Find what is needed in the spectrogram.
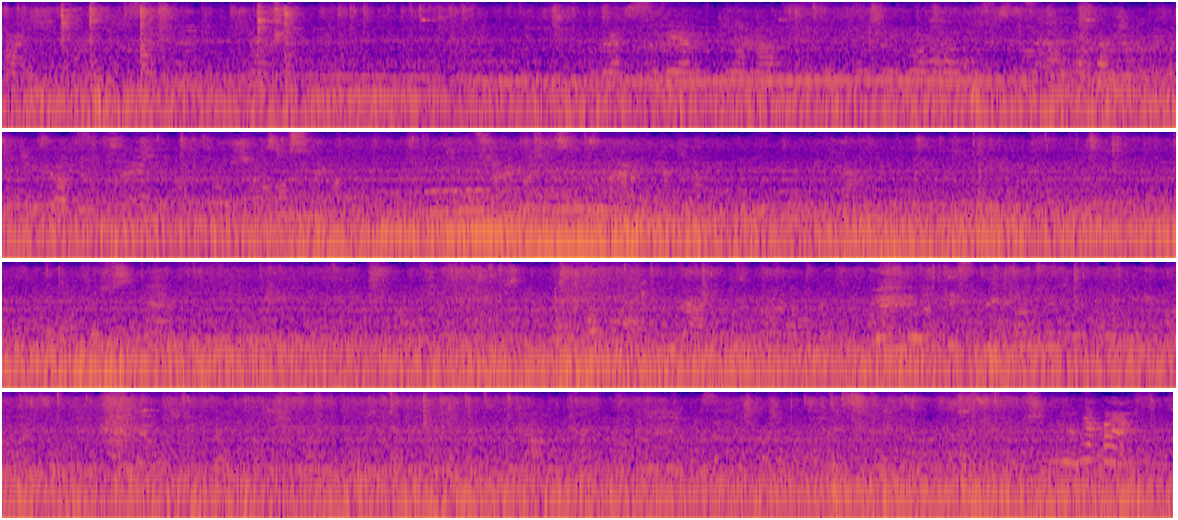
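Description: City bus heard from inside the passenger cabin while driving: a steady engine and road rumble with a whine that climbs in pitch as the bus speeds up, loudest about eleven seconds in.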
